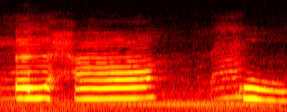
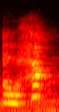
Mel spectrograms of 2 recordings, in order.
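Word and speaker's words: الحق: ça se prononce Al-Haqq. al-haqq.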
